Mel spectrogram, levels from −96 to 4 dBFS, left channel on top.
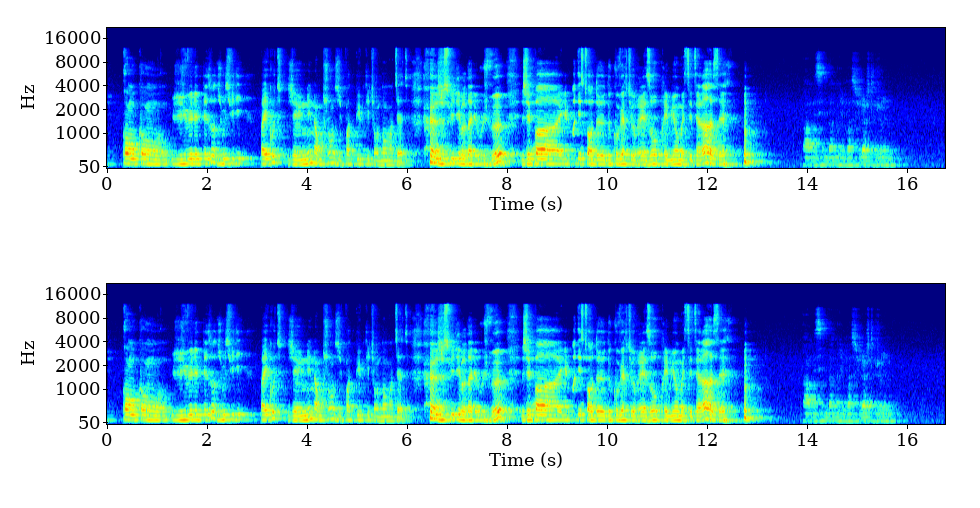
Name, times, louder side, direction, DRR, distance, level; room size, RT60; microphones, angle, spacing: voice 1, 0.3-2.7 3.1-12.5 12.7-12.9, left 1 dB, 10° left, 5 dB, 1.2 m, -28 dB
voice 2, 13.9-15.7, left 1 dB, 5° right, -2 dB, 5.2 m, -43 dB
24.0 x 8.9 x 4.3 m, 0.90 s
head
